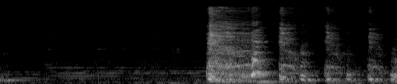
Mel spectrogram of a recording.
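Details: A coughing bout of about four harsh, forceful coughs over faint music during a "fire massage" energy practice, where the practitioner claims blocks leave the body through coughing.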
